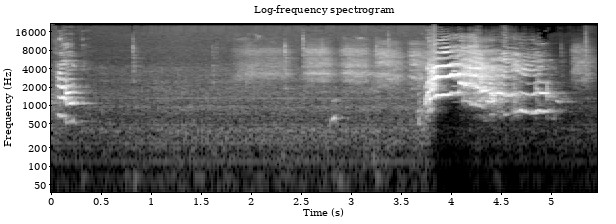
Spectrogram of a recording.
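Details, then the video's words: Pet male Moluccan cockatoo making noises during play: a brief cry at the start, then a long, loud, harsh rising-and-falling squawk near the end over a quiet indoor background. "Moluccan Cockatoo Talking Compilation and Playing Running Jumping Making Noises"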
